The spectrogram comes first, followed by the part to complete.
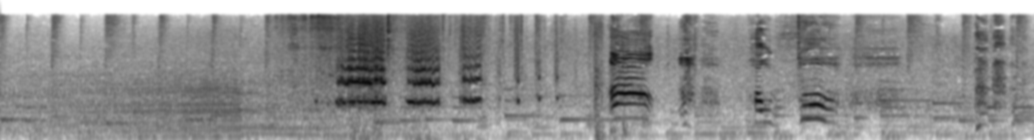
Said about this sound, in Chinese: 对不起，你突然冲出来，我差点来不及刹车。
